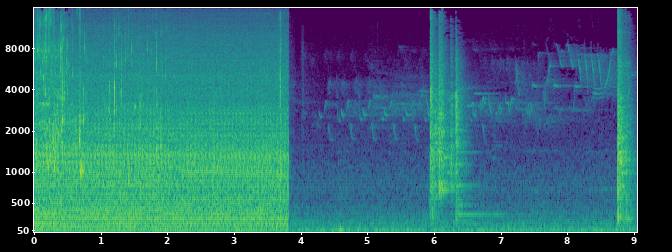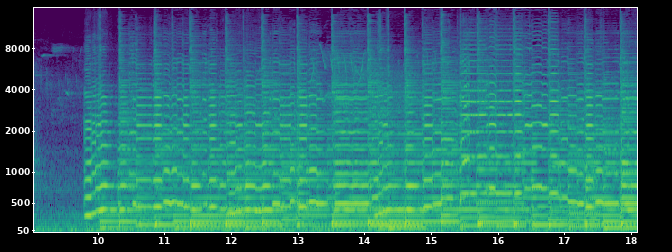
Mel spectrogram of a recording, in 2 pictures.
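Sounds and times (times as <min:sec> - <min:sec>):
liquid pouring and fizzing: 0:00.0 - 0:02.2.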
